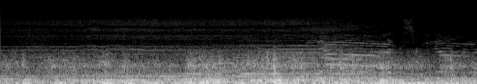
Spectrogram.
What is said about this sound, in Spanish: De fondo se escuchaba el ruidoso vuelo de varios aviones.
